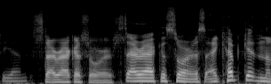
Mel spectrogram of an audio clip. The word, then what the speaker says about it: Styracosaurus: of an oh and think of a donut there we go yeah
